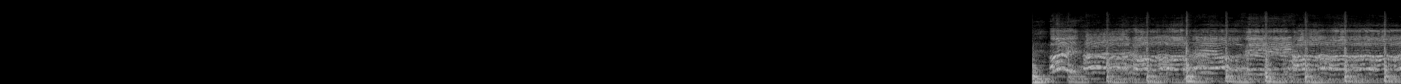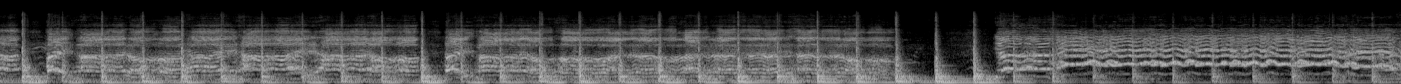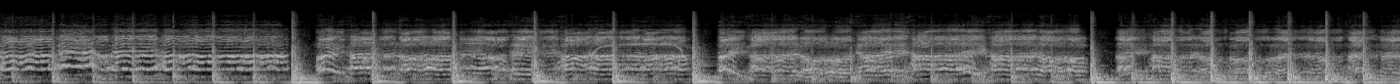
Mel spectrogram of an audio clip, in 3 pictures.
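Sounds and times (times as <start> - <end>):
big drum steady beat: 10.4 - 42.0
singers chanting together: 10.4 - 42.0.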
